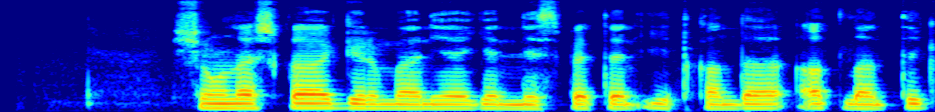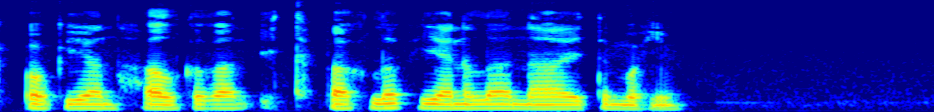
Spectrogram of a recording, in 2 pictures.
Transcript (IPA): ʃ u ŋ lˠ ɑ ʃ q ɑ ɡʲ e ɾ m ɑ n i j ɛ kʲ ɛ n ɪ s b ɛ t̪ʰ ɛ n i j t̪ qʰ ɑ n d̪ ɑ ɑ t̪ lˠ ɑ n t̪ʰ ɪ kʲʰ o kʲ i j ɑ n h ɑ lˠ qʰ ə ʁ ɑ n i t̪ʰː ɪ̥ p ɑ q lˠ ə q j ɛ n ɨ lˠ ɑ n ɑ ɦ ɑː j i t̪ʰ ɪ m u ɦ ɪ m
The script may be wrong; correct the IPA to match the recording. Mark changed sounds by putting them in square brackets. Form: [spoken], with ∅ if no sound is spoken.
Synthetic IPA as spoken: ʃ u ŋ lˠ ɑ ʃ q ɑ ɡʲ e ɾ m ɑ n i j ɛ [ɡʲ] ɛ n ɪ s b ɛ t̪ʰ ɛ n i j t̪ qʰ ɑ n d̪ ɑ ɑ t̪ lˠ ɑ n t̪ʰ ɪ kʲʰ o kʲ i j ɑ n h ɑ lˠ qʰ ə ʁ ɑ n i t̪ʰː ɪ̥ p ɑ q lˠ ə q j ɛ n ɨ lˠ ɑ n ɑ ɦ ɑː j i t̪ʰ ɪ m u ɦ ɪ m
